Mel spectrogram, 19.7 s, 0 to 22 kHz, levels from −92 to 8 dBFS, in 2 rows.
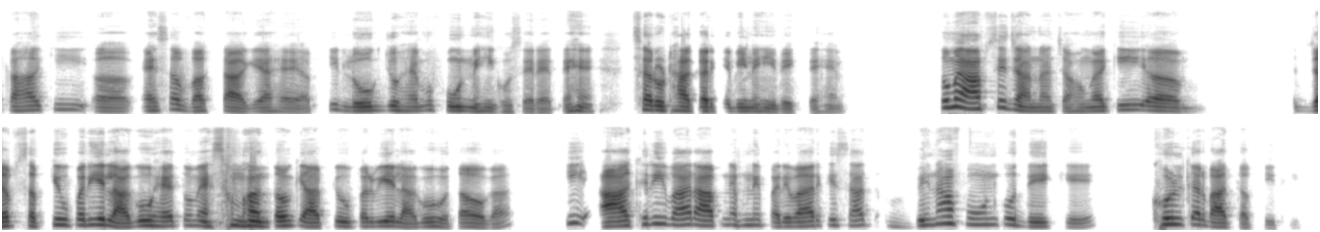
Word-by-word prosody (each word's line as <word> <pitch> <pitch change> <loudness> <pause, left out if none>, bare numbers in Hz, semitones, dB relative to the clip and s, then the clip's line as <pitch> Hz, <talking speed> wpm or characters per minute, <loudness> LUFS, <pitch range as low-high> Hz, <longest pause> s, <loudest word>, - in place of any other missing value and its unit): कहा 150 +2 -4
कि 175 0 -17
अ, 115 -2 -6
ऐसा 140 +7 -5
वक़्त 130 -5 -5
आ 125 - +4
गया 115 +2 -5
है 115 -2 -9
अब 105 +1 -13
कि 180 - -13
लोग 140 0 -1
जो 155 0 -2
हैं 135 -1 -7
वो 150 +4 -11
फ़ोन 140 -3 -2
में 120 - -3
ही 120 0 -7
घुसे 105 -2 -12
रहते 100 +3 -10
हैं, 130 -2 -4 0.4
सर 170 -2 +4
उठाकर 140 -3 +3
के 120 - -14
भी 125 +1 -4
नहीं 120 -2 -5
देखते 100 -1 -11
हैं, 100 0 -18 0.8
तो 245 - +3
मैं 265 0 +7
आपसे 205 +5 +6
जानना 125 - -1
चाहूँगा 120 +3 -6
कि 165 +5 -7
अ, 135 -5 +1 1.0
जब 155 0 +5
सबके 155 +5 -3
ऊपर 195 0 0
ये 205 0 +8
लागू 175 +1 +4
है, 165 -1 +2
तो 180 +2 -12
मैं 165 - +2
ऐसा 150 +5 -4
मानता 165 -2 +6
हूँ 165 - +6
कि - - -2
आपके 140 +3 +1
ऊपर 150 0 -3
भी 160 +1 +2
ये 160 - +4
लागू 135 +1 -3
होता 135 -2 -6
होगा 120 +1 -3 0.4
कि 265 -1 -7
आखिरी 220 +10 +5
बार 200 -1 +2
आपने 180 +2 +4
अपने 190 +1 -8
परिवार 150 -1 -1
के 190 +2 -12
साथ 180 -1 -6 0.4
बिना 230 +7 +1
फ़ोन 210 -3 -9
को 210 -1 -3
देख 145 -4 -5
के, 130 +1 -13 0.5
खुलकर 215 -2 +2
बात 135 -5 +2
कब 115 - -9
की 105 - -21
थी? 105 - -48
150 Hz, 215 wpm, -22 LUFS, 125-180 Hz, 1.0 s, ये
